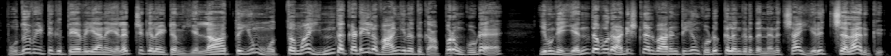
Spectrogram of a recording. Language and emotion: Tamil, angry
